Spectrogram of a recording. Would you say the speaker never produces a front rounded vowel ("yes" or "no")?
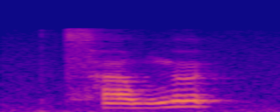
yes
